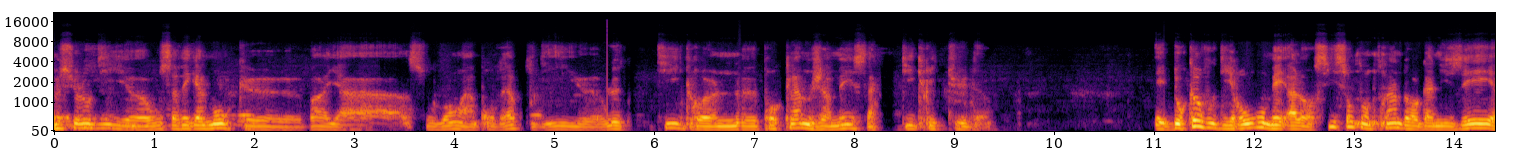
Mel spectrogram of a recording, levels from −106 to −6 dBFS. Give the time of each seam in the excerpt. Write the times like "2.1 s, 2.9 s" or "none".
5.5 s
